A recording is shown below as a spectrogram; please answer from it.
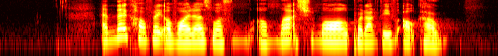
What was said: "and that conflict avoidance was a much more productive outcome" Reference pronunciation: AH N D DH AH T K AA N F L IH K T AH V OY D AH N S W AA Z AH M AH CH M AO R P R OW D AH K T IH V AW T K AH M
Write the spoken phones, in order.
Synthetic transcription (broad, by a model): AH N D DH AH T K AA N F L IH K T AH V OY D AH S W AA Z AH M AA CH M AO P R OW D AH K T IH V AW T K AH M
